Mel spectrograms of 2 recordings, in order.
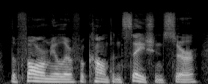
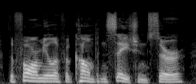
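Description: The two takes are said the same way.

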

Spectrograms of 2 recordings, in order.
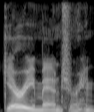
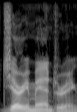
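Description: First: The word begins with a hard g sound. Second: The word begins with a soft j sound.

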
